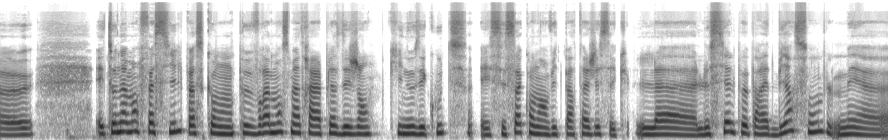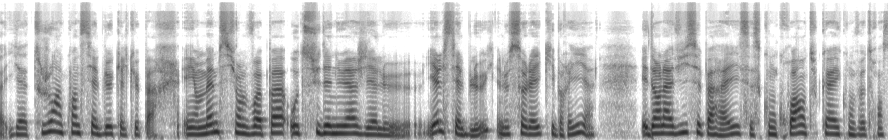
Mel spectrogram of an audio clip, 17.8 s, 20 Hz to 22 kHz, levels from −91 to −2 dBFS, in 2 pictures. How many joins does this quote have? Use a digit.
1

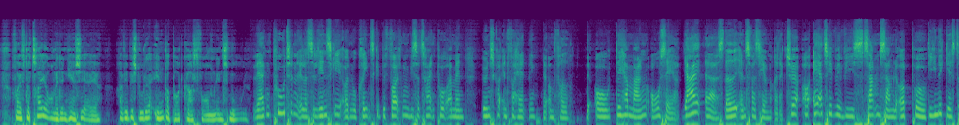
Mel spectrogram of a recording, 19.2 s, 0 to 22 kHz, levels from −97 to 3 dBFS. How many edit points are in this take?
2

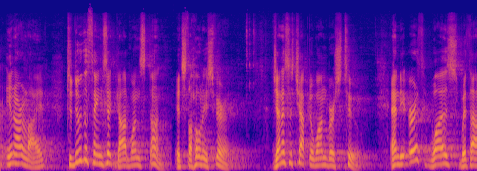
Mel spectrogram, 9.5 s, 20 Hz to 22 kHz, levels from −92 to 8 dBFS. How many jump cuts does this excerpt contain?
1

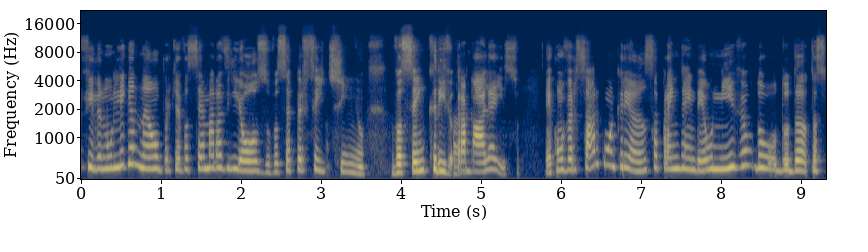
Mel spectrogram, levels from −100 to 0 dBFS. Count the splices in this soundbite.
1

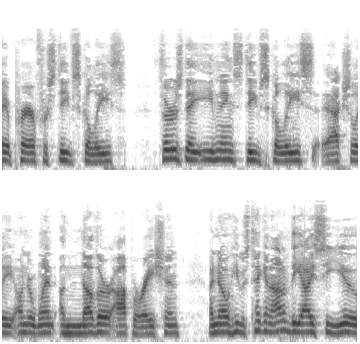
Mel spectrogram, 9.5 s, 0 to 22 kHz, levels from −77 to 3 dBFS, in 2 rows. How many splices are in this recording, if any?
0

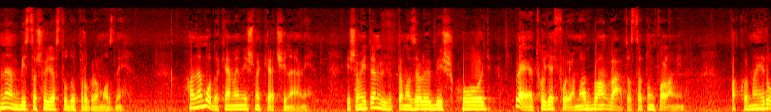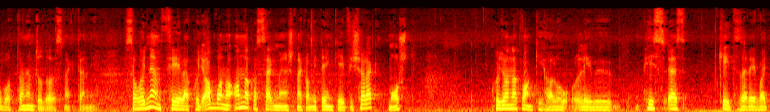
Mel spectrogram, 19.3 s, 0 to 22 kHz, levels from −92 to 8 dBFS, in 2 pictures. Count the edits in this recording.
1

